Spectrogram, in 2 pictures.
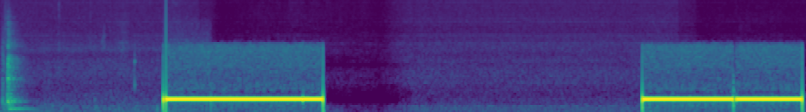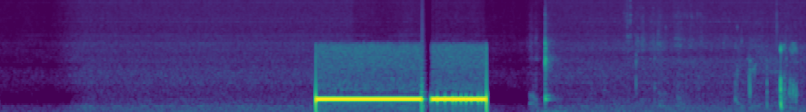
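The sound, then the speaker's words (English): Telephone line tones: three long, steady electronic beeps of about two seconds each, separated by long silent gaps, the last one briefly broken, with faint handling noises afterward. “Now let's dial it.”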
